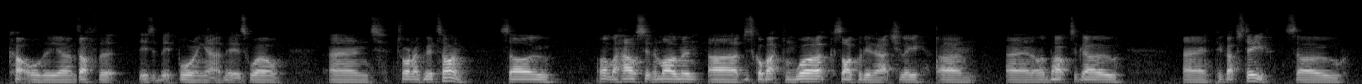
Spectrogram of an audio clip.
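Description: A man's flat, monotone delivery at a moderate pace. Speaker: vlogger. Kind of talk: casual vlog chat. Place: home room. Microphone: phone near.

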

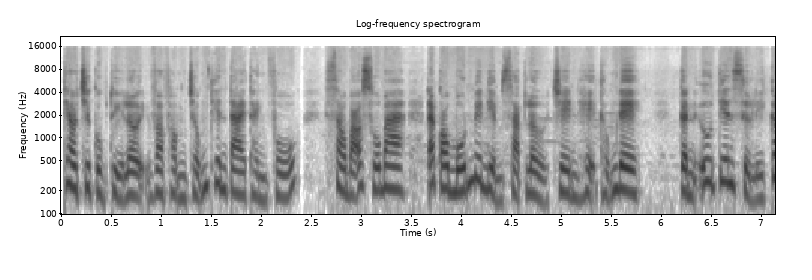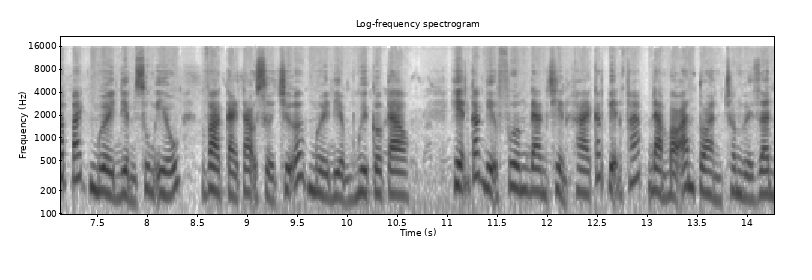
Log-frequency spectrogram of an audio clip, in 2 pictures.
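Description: A woman at medium pitch with lively intonation, a moderate pace and a dry, close sound with no echo. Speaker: news reporter. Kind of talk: news reading.

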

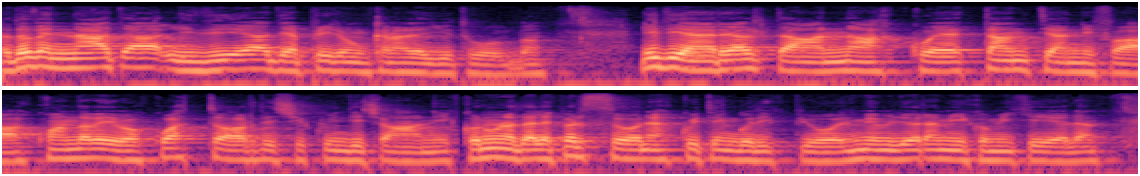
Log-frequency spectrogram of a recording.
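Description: Against a quiet background, a man speaks at a moderate pace with medium pitch and fairly even intonation. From Apulia, southern Italy (Trani, province of Bari); Apulia, Italy. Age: 20s. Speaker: YouTuber and farmer; YouTuber. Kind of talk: video self-introduction. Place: home room.

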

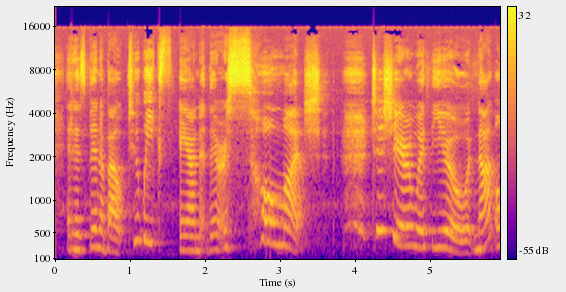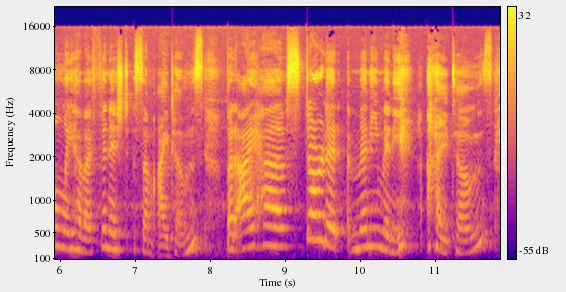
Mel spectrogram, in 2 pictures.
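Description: A raised, projected voice with a warm tone and lively intonation moves at a fairly slow pace in an American accent. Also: woman, high pitch for a woman. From US Midwest. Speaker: knitting and sewing vlogger. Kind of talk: casual vlog monologue. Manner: warm and chatty. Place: home room.

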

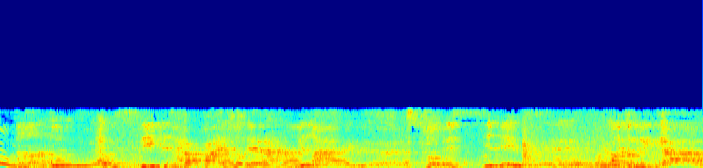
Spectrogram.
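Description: With audible room echo and loud background noise, a woman speaks at a fairly slow pace, leaving long, frequent pauses. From Espírito Santo, Brazil. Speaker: poet. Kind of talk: poetry reading. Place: cafe. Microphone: camera far.

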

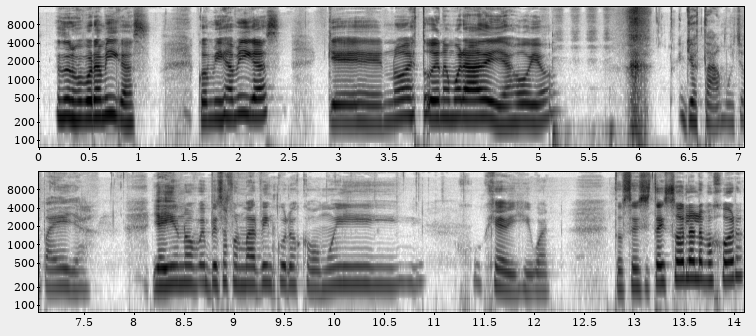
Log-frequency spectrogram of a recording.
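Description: A woman with a Chilean accent speaks at a moderate pace in a fairly high pitch, her intonation fairly even. Her loudness swings widely, long pauses come often, and the background is quiet. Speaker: comedy podcast co-host. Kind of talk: casual chat. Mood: amused storytelling. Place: studio. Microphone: studio mic.

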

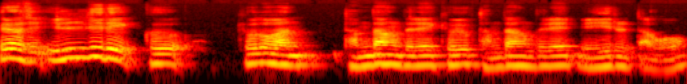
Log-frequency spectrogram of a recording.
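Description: A man's dark, mellow tone with lively intonation against a quiet background. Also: fairly slow pace. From South Korea. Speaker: preacher. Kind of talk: sermon. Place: studio. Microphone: lapel.

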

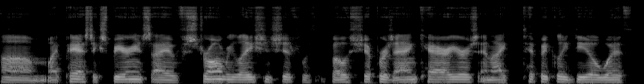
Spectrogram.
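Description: The background stays quiet. A man's tone is bright and sharp. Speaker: remote podcast guest. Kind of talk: interview answer. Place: home room.

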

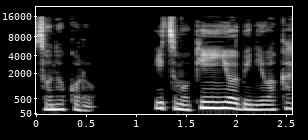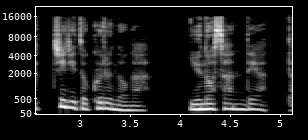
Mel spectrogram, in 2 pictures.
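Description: A woman speaks with a very deep, low pitch and ordinary pitch variation, her tone calm, gentle, dark and mellow. Her loudness swings widely, and the sound is dry and close with no echo. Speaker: audiobook narrator. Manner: calm, slow, wistful and melancholic, with gentle restrained emotion.

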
